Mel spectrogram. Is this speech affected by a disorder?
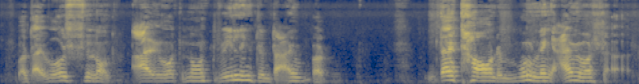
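Yes: muscular Parkinson.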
